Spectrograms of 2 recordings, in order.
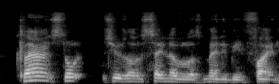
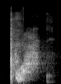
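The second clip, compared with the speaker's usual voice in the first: a loud punch sound effect; mock punch noise; 5 dB louder than usual. Mimicking the fighter's punch landing, a loud bwap. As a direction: smack the word out like a punch. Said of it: "And he goes up and goes".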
